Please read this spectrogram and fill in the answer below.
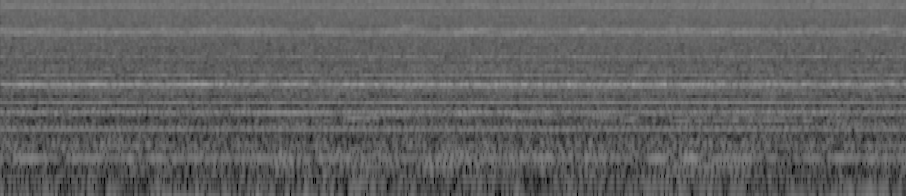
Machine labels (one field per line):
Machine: fan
